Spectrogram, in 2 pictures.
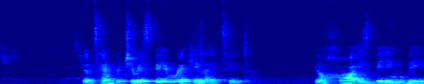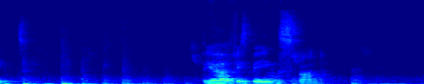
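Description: A woman speaks calmly and slowly, close by, in short phrases with pauses.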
